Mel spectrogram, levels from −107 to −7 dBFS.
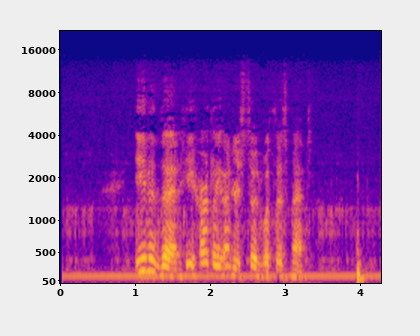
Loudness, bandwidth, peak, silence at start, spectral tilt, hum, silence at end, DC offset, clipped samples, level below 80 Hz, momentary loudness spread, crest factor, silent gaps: -27 LUFS; 11 kHz; -8 dBFS; 0.05 s; -7.5 dB/octave; none; 0 s; under 0.1%; under 0.1%; -48 dBFS; 21 LU; 20 dB; none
